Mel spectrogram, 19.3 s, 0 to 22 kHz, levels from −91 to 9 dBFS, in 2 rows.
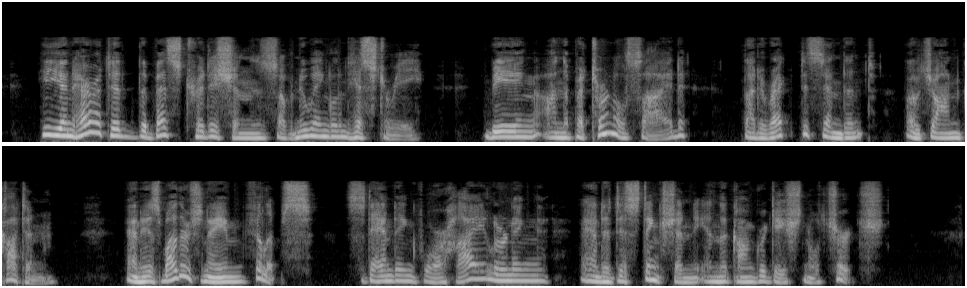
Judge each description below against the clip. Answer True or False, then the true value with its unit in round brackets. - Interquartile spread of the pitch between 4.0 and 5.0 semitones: True (4.6 semitones)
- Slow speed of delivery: True (110 wpm)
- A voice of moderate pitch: True (145 Hz)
